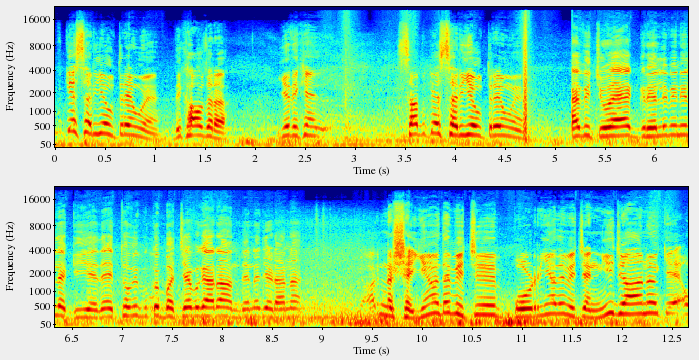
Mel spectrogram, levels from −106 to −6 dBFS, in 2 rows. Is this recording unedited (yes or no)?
no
